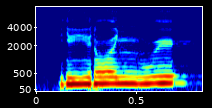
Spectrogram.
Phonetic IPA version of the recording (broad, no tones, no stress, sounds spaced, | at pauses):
ɾ i ɾ o ə̯ ɲ u ɪ̯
